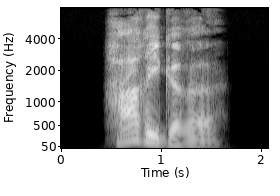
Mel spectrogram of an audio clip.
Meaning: inflection of haarig: 1. strong/mixed nominative/accusative feminine singular comparative degree 2. strong nominative/accusative plural comparative degree
- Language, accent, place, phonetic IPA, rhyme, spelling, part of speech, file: German, Germany, Berlin, [ˈhaːʁɪɡəʁə], -aːʁɪɡəʁə, haarigere, adjective, De-haarigere.ogg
